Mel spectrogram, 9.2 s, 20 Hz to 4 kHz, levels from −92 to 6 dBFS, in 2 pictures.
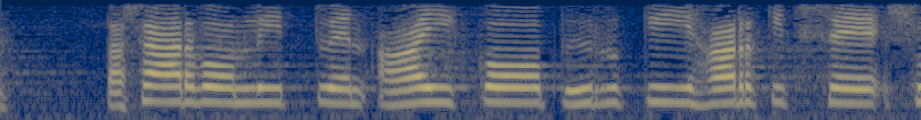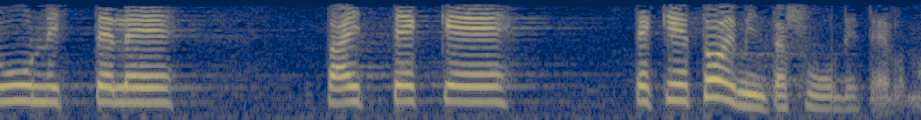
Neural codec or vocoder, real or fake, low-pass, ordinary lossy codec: none; real; 3.6 kHz; none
